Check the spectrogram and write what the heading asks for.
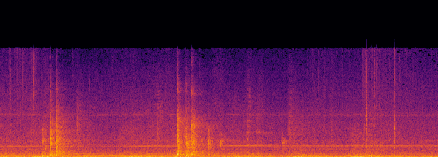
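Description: Diesel engine of a loading machine running steadily, with two loud clattering knocks about one and three and a half seconds in as steaming compost is tipped into a trailer.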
